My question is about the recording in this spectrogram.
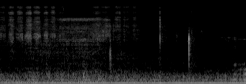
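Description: Paintbrush stroking and dabbing acrylic paint onto gesso-primed mixed media paper: a faint, scratchy brushing with a few light ticks in the second half, over a steady low room hum.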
